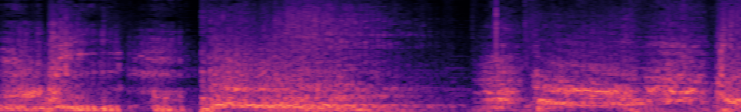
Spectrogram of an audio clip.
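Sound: tiger roaring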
